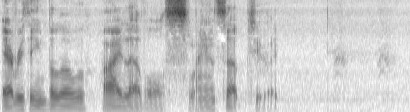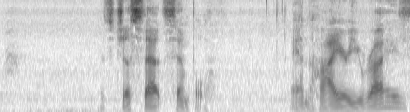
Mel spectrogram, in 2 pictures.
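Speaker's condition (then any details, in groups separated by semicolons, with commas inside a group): No condition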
